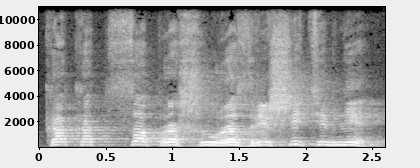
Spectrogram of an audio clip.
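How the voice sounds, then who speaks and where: An actor playing a fervent, devoted Soviet soldier who cries out with passion in a 1950s radio drama. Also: male voice, high voice, steady tone, unhurried, fairly bright tone, echoey room. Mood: pleading.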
